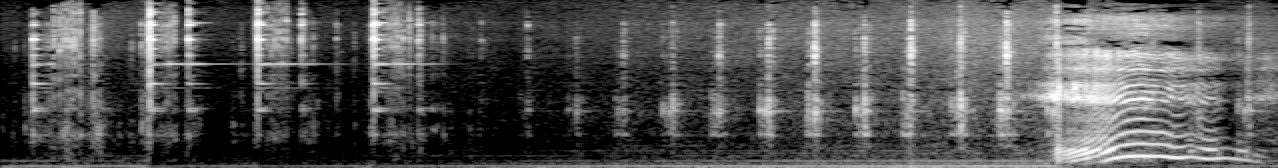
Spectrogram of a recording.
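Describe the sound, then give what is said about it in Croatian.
Ticking of a wound-up watch: steady, regular, crisp ticks repeat throughout, fairly faint, before a voice starts speaking near the end. “Radi, radi, kuca. A znao sam ja da je on živ, rđa jedna. Živ i zdrav.”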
